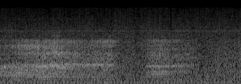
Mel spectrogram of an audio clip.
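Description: A racing car's engine running as a rough, noisy sound, easing off after about a second.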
